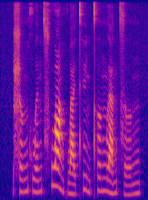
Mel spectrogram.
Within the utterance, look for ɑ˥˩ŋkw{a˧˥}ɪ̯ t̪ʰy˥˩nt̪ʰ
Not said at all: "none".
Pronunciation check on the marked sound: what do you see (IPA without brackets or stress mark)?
a˩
